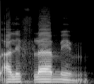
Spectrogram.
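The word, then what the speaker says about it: الم: Jangan sampai kita membacanya misalkan alama misalkan ini bacaan yang kurang atau bacaan yang salah ya. Maka apa yang perlu kita kerjakan di sini? Maka kita harus baca dengan huruf-hurufnya. Maka kita uraikan satu-satu alif.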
